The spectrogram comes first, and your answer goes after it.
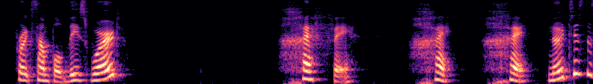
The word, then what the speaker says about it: jefe: pronounce it second one letter j is also a dance i always say that this is like an angry cat sound sounds like that's me exaggerating big time it's not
